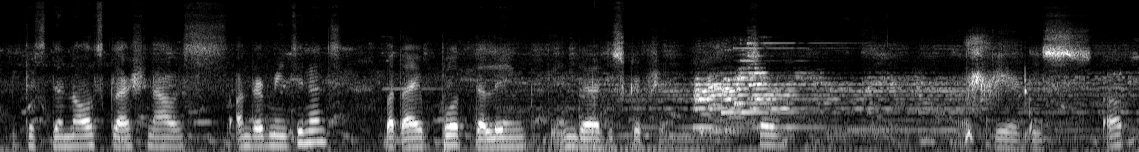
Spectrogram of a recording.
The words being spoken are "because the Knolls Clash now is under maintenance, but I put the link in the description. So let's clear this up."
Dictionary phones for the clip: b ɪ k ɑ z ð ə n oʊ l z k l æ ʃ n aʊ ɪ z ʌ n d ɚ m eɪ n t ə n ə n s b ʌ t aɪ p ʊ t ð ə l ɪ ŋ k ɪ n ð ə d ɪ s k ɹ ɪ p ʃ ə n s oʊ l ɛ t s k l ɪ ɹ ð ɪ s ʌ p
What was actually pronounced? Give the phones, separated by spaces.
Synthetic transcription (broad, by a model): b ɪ k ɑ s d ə n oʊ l s k l æ ʃ n aʊ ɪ s ʌ n d ɚ m eɪ n t ə n ə n s b ʌ t aɪ p ʊ t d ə l ɪ ŋ k ɪ n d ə d ɪ s k ɹ ɪ p ʃ ə n s oʊ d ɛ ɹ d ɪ s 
